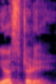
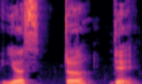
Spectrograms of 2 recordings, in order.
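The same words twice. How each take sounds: First: Said in the usual way. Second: yesterday very slowly, in three separate parts; syllable by syllable. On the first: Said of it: "मिला करके पढ़ना है". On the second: Shown as a demonstration. Teacher counting three parts, yesterday syllable by syllable. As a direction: split yesterday into yes, ta, de with gaps. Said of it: "तीन है इसमें".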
